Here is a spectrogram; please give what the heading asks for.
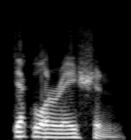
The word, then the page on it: declaration: American English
